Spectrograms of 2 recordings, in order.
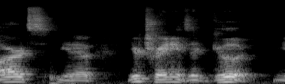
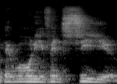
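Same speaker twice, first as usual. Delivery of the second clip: little, evil, tempting voice. Acting out the little evil voice on your shoulder: little evil shoulder voice. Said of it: "the little evil voice on your shoulder".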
